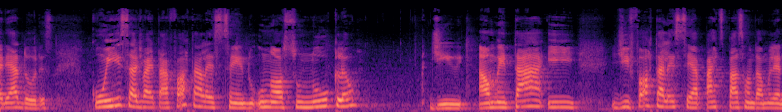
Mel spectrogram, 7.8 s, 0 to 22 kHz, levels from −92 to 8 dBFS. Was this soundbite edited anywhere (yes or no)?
yes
